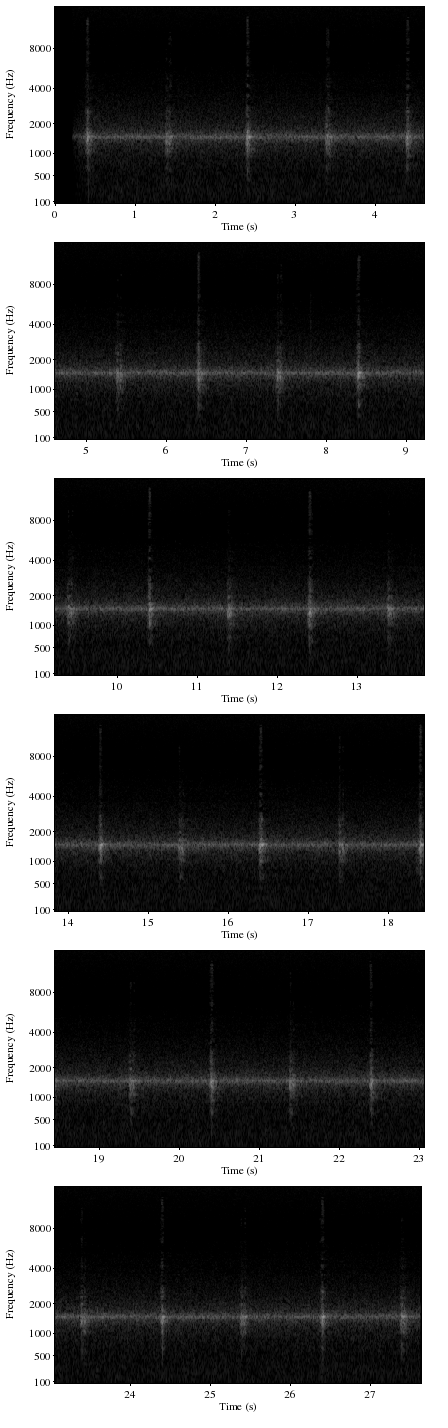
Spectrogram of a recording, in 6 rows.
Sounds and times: ticking clock 0.2 - 27.6

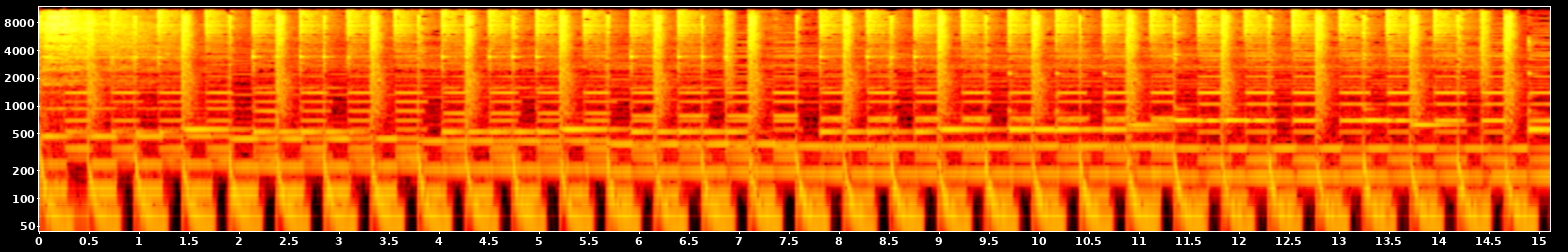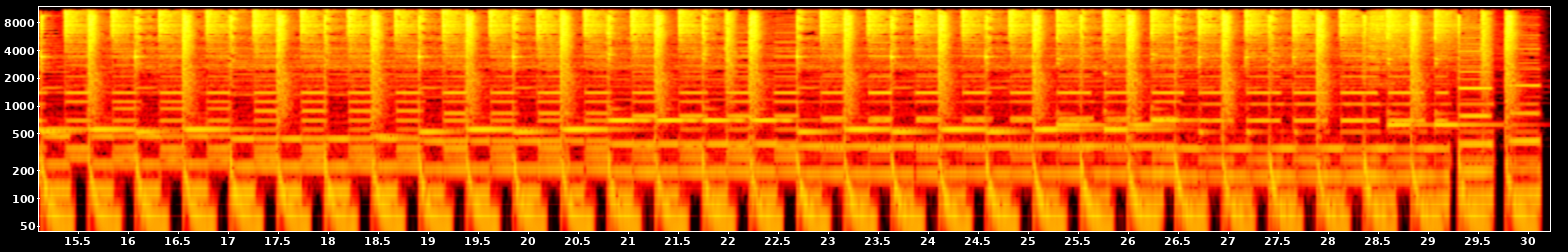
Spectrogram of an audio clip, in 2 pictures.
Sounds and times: music loop 0.0 - 30.2

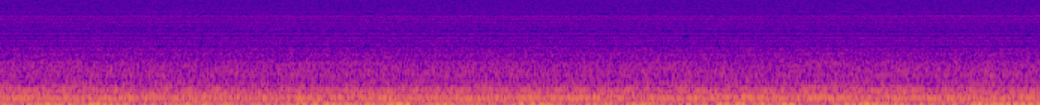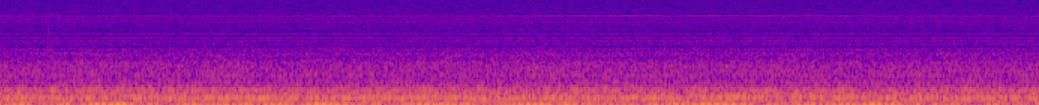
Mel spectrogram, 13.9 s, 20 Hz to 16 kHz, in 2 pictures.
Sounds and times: Fluoresent Light Hum 0.0 - 13.8
office refrigerator 0.0 - 13.8

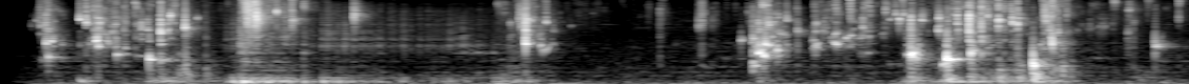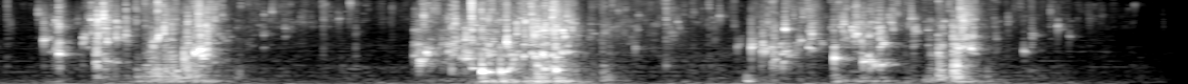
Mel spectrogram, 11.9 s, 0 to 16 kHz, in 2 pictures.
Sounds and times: water scoop drip with hand 2.5 - 11.4

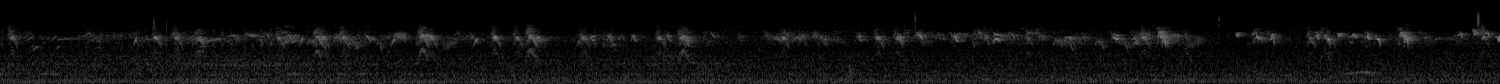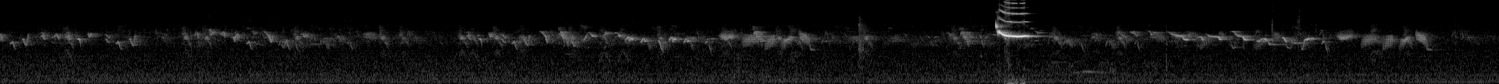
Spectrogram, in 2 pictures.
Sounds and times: blackbird 25.0 - 25.4
chirping 25.0 - 25.4
doves 25.0 - 25.4

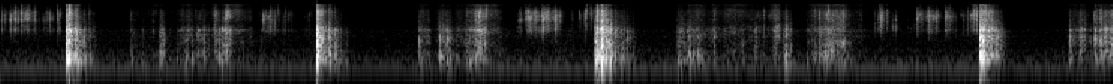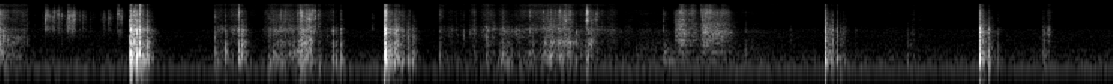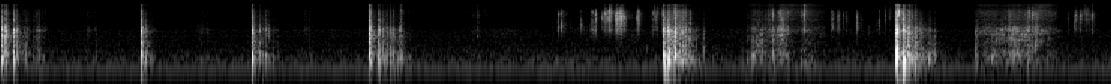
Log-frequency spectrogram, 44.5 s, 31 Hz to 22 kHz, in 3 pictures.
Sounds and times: various dice rolling on a cardboard surface 0.0 - 4.7
various dice rolling on a cardboard surface 5.6 - 13.4
various dice rolling on a cardboard surface 14.2 - 17.0
various dice rolling on a cardboard surface 17.7 - 23.1
various dice rolling on a cardboard surface 25.8 - 26.2
various dice rolling on a cardboard surface 29.7 - 31.0
various dice rolling on a cardboard surface 31.6 - 33.4
various dice rolling on a cardboard surface 34.6 - 35.2
various dice rolling on a cardboard surface 37.1 - 44.5

